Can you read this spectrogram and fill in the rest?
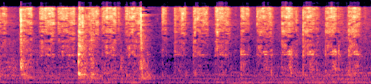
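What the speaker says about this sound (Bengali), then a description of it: "দেখুন এইভাবে ভালোভাবে এটা ফেটিয়ে নিতে হবে।" Boondi batter being whisked in a bowl, a brisk rhythmic series of scraping strokes repeating roughly every half second, close and fairly loud, with no voices.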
